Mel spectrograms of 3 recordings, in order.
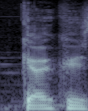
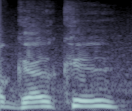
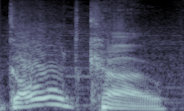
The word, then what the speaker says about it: Goku: Last time we saw Goku, we had that announcer that kept getting everyone's name wrong and kept calling him Goldco.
